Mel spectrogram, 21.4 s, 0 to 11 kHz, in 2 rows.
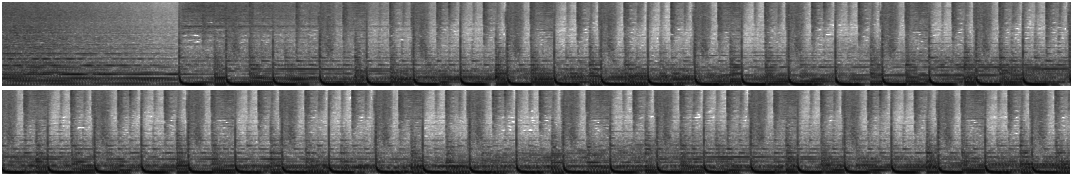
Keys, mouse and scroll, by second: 1.2 Tab, 1.6 alt+click, 1.8 2, 1.9 alt+click, 2.2 middle click, 2.4 scroll up 1, 2.7-6.6 middle drag, 2.7 ctrl+click, 6.1 shift+d, 6.2 Return, 6.6 Tab, 6.9 click, 7.9-9.9 drag, 8.0 Tab, 8.3 a, 10.0 Tab, 10.4 click, 10.5 middle click, 10.6-13.9 scroll down 1, 13.9 middle click, 14.3 scroll up 1, 14.7 click, 15.1 Tab, 15.6-21.3 shift+middle drag, 18.0 g, 20.4 click.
